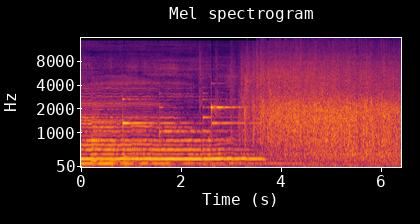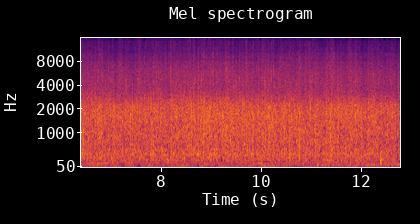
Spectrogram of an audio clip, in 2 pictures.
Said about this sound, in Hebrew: מחיאות הכפיים לאסנת ולשלמה וישינסקי.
